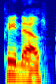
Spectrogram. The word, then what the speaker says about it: Penel: Captain Penile, can I give you a... – Penel. – Forgive me, my accent just... – It's Penel. It's spelled actually just like it sounds. Penel.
